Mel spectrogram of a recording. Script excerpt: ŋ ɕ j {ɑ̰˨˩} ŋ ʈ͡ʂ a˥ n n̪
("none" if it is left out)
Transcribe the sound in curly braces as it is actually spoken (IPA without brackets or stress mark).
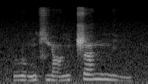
ɑ˧˥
